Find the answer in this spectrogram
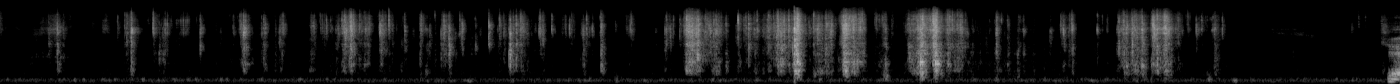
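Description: Foil wrapper of a 2020 Panini Origins Football card pack crinkling and tearing as it is ripped open by hand: a long run of short crackles, loudest about halfway through, stopping a couple of seconds before the end.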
